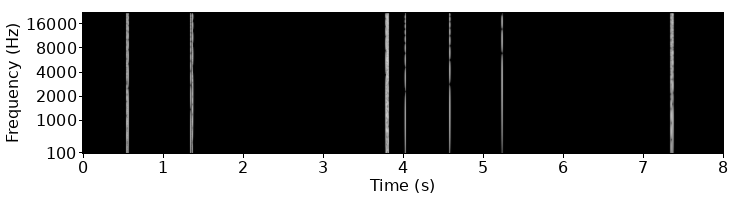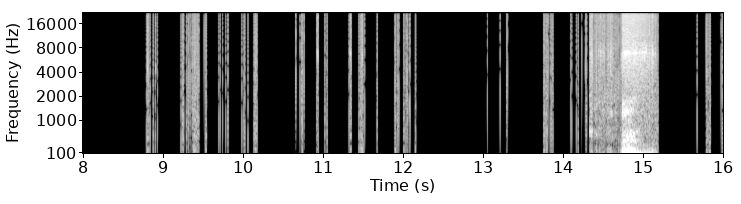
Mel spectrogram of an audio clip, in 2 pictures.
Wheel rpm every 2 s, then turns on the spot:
0, 0, 0, 0, 0, 0, 0, 0.
none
